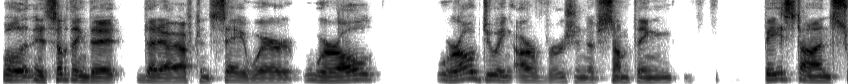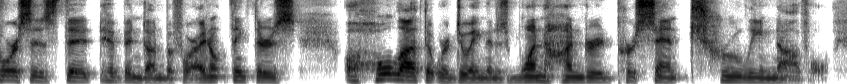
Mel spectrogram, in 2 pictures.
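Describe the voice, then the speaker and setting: A man's voice: mid-range voice, normal speed. Reflective male podcast host. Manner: reflective, repeats words while thinking. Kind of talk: casual interview chat.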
